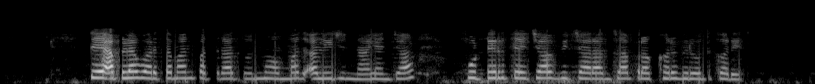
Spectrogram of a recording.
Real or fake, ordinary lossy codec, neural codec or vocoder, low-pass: real; AAC, 24 kbps; none; 5.4 kHz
